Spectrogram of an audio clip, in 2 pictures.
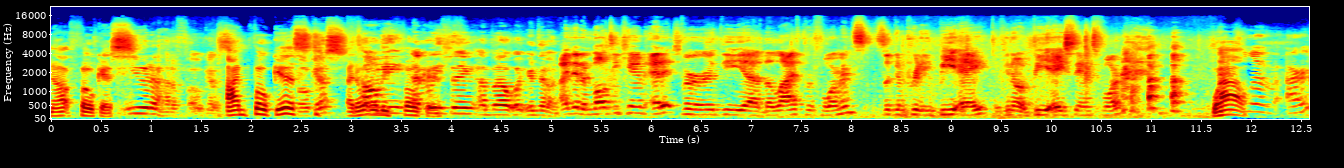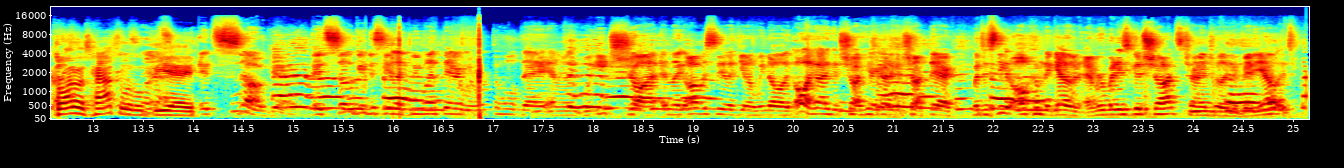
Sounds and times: Speech: 0:00.0 - 0:10.8, 0:11.6 - 0:25.1.

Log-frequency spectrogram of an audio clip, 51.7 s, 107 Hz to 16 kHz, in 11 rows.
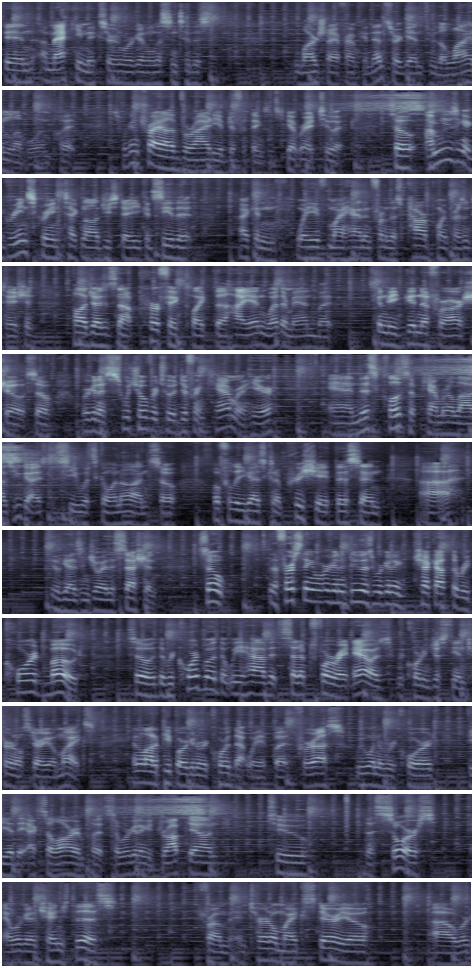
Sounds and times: Speech: 0:00.0 - 0:02.2, 0:02.9 - 0:48.2, 0:48.9 - 0:50.7, 0:51.3 - 0:51.6
Music: 0:00.0 - 0:51.6.

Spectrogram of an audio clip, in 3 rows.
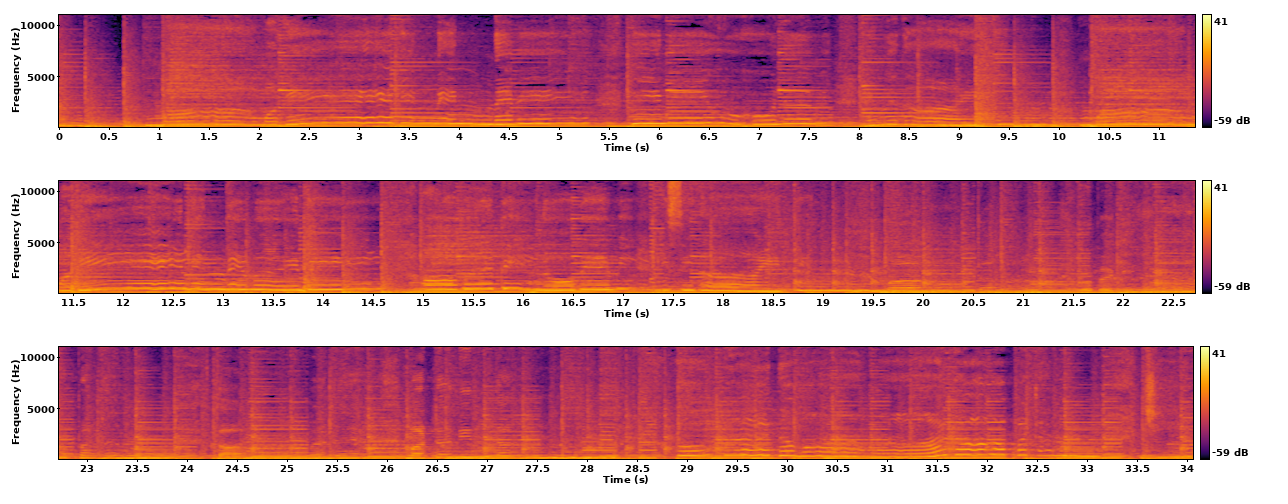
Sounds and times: Music: 0:00.0 - 0:34.0.

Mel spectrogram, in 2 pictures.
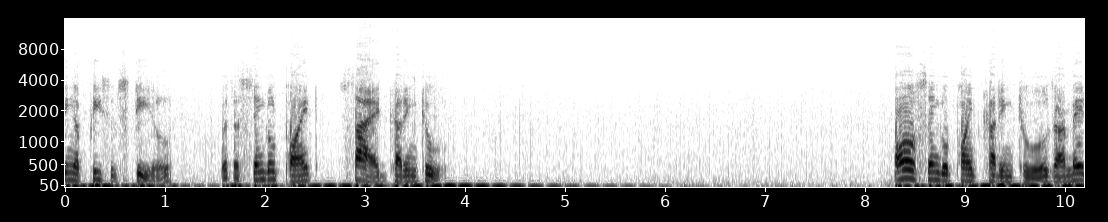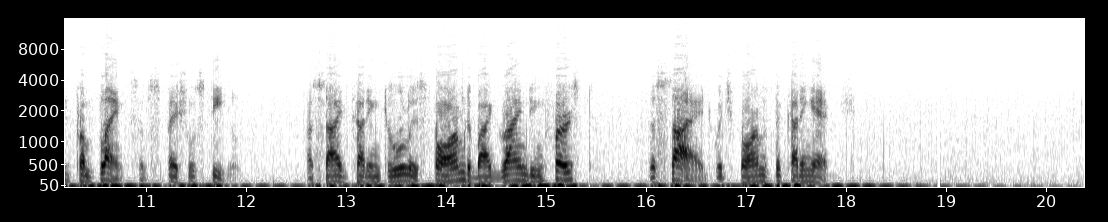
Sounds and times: Speech: 0:00.0 - 0:03.9, 0:08.3 - 0:12.0, 0:12.6 - 0:18.1.

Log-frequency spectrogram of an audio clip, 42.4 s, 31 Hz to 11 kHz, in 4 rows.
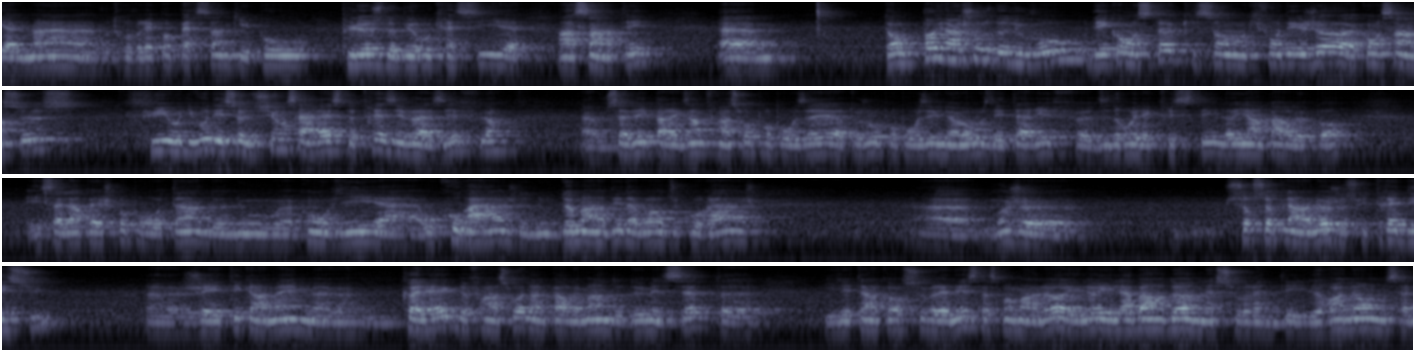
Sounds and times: Speech: 0:00.0 - 0:20.8, 0:21.4 - 0:27.1, 0:28.0 - 0:29.4, 0:30.3 - 0:42.3.

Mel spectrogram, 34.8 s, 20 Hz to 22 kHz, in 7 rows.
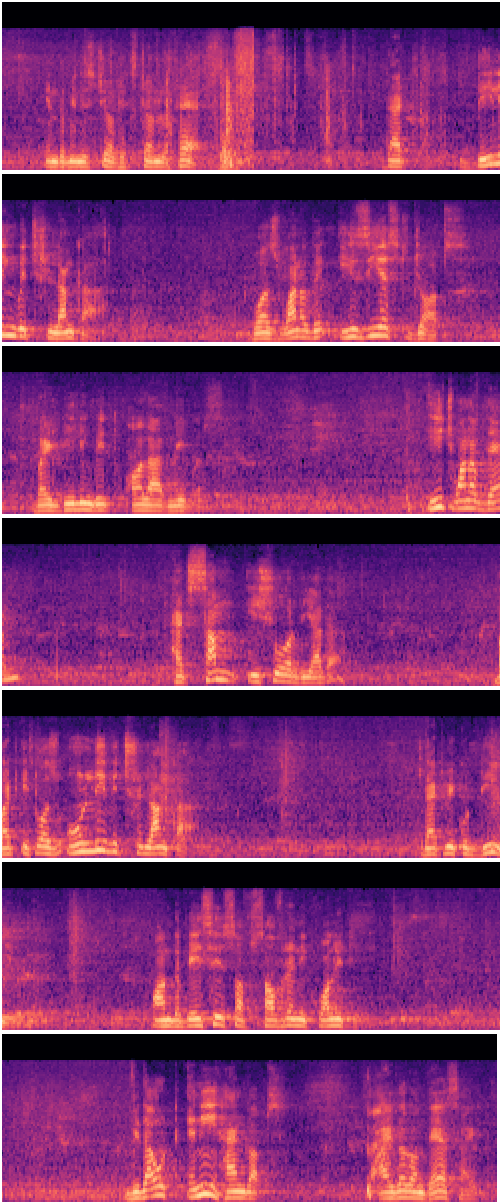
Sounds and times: Narration, monologue: 0:00.0 - 0:34.8
Male speech, man speaking: 0:00.4 - 0:02.2, 0:03.8 - 0:06.1, 0:07.5 - 0:12.3, 0:14.2 - 0:18.4, 0:19.9 - 0:22.0, 0:24.1 - 0:25.3, 0:26.4 - 0:28.6, 0:31.1 - 0:32.8, 0:33.5 - 0:34.8.

